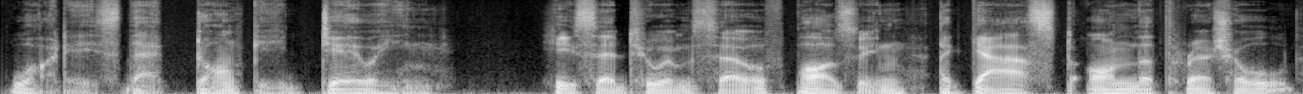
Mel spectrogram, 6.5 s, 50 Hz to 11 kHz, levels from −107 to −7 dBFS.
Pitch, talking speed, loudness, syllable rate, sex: 75 Hz, 130 wpm, -21 LUFS, 3.5 syllables/s, male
